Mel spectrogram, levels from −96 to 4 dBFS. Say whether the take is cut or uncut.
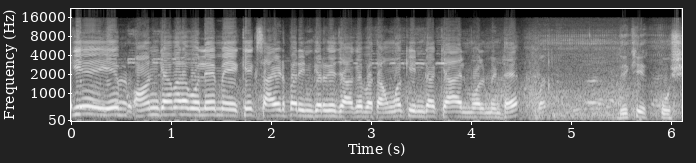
cut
